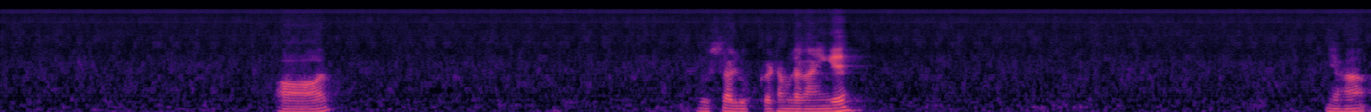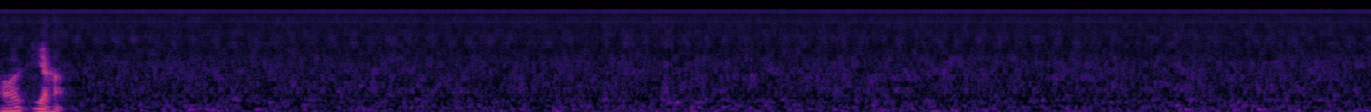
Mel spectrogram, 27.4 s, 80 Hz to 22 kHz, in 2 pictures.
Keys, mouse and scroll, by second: 4.7-8.0 middle drag, 8.0 k, 16.8-19.8 middle drag, 26.2 middle click, 27.0 right click.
